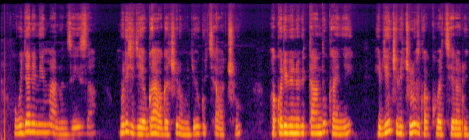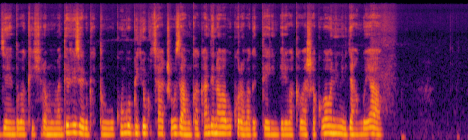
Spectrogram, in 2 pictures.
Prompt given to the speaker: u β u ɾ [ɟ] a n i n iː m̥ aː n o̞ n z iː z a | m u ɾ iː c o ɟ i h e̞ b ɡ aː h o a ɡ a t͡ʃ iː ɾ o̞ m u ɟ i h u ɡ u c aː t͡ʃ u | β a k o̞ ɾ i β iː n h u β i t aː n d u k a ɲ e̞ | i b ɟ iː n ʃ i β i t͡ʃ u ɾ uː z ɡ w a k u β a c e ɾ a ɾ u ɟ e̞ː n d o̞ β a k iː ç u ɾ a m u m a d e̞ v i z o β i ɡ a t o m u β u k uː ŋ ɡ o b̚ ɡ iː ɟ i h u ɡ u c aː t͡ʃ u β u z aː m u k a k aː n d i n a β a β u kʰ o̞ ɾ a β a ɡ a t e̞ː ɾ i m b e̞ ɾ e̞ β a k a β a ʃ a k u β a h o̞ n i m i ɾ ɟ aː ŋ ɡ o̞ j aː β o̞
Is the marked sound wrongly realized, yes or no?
no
